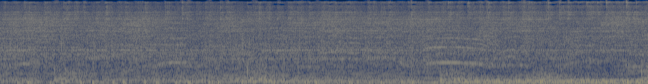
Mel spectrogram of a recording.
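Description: Church music with held low bass or organ notes playing under the voices and shouts of a standing congregation.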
